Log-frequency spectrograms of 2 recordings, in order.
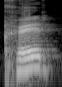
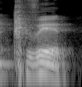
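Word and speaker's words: хъвер: В данном случае слово читается как Кхэр, а не Квер, потому что в лезгинском языке есть такой процесс, называется процесс лабиализации.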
